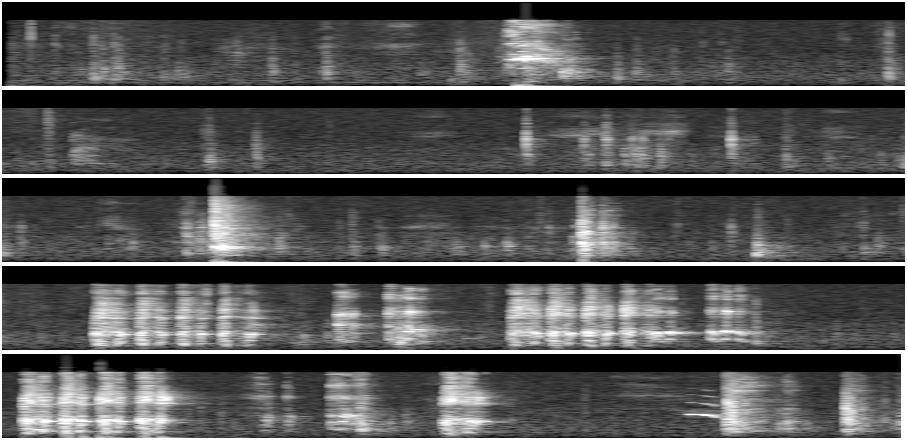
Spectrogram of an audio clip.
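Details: Child and grandfather in a coughing contest, taking turns giving deliberate, forced voluntary coughs in a quiet small room.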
